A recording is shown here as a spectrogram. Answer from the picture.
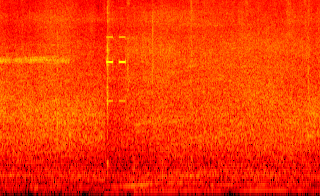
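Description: A car driving past on a street, its engine and tyres a steady low rumble that swells in the middle. Just after two seconds in there is a click and two short high beeps.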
